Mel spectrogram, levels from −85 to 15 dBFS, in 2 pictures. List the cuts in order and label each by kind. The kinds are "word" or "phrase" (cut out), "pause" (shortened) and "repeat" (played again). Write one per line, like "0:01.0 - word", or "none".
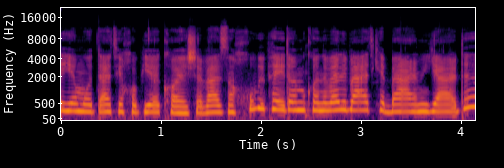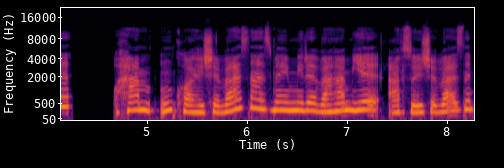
none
